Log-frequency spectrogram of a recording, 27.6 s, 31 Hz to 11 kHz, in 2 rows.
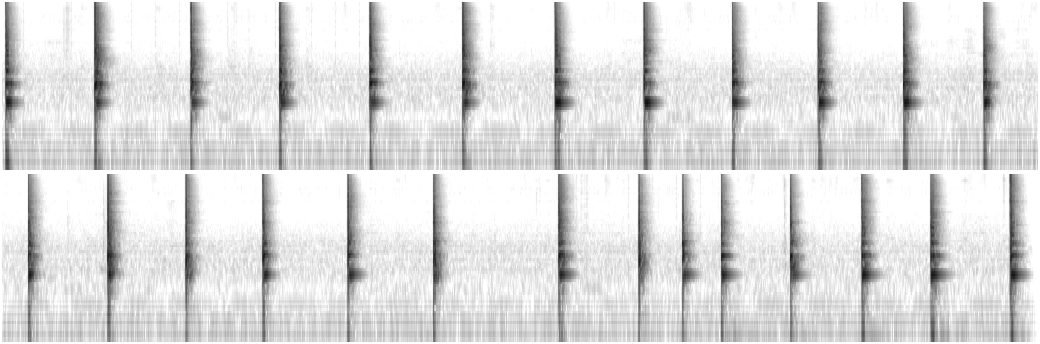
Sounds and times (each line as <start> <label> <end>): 0.0 large bongo drum hit 0.3
1.2 large bongo drum hit 1.5
2.5 large bongo drum hit 2.8
3.7 large bongo drum hit 3.9
4.9 large bongo drum hit 5.2
6.2 large bongo drum hit 6.4
7.4 large bongo drum hit 7.6
8.6 large bongo drum hit 8.8
9.8 large bongo drum hit 10.0
10.9 large bongo drum hit 11.1
12.0 large bongo drum hit 12.3
13.1 large bongo drum hit 13.3
14.2 large bongo drum hit 14.4
15.2 large bongo drum hit 15.4
17.3 large bongo drum hit 17.5
18.4 large bongo drum hit 18.7
21.2 large bongo drum hit 21.5
22.3 large bongo drum hit 23.6
24.3 large bongo drum hit 24.6
25.3 large bongo drum hit 25.6
26.2 large bongo drum hit 26.5
27.3 large bongo drum hit 27.6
